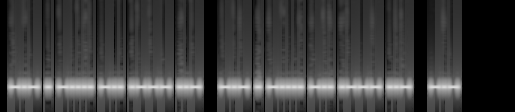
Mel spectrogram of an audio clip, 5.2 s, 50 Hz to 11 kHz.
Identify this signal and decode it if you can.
Morse code, heard as a keyed tone, about 37 wpm, 700 Hz. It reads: KE6DJU KE6DJU K
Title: Speed-Racing Common QSO Phrases - 30wpm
